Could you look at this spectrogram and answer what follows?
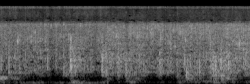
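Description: Radhuni seeds hit hot oil left from frying chela fish, giving a loud, steady, close sizzle with faint stirring scrapes throughout and no voices.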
